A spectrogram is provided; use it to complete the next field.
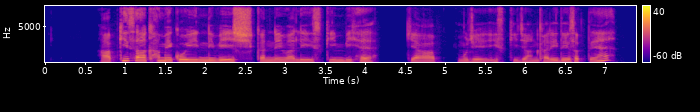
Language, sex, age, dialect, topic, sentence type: Hindi, male, 41-45, Garhwali, banking, question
